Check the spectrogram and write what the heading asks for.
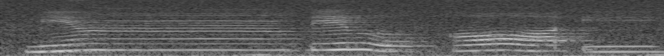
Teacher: Harus dibaca berdengung dengan mendekati bunyi n, lalu suara ditahan 2 ketukan. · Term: bacaan ikhfa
